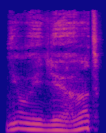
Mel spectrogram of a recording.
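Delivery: ordinary delivery, nothing marked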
